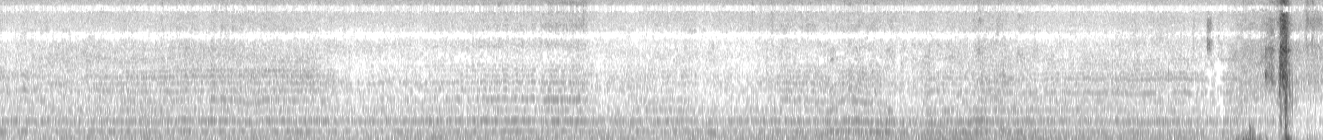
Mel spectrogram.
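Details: Crowds of honey bees around cedar and maple sawdust at a working sawmill as it got warmer; an unbroken, low, even humming drone with layered tones, ending in a sudden loud clattering thump near the close.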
